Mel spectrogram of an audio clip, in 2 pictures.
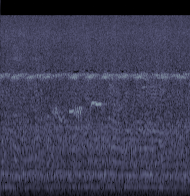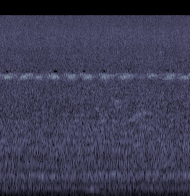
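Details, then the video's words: Steady buzzing of bees, a continuous layered drone with a faint high whine above it and a few brief higher tones from passing insects. "bees therapy relaxing natural buzzing sound"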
